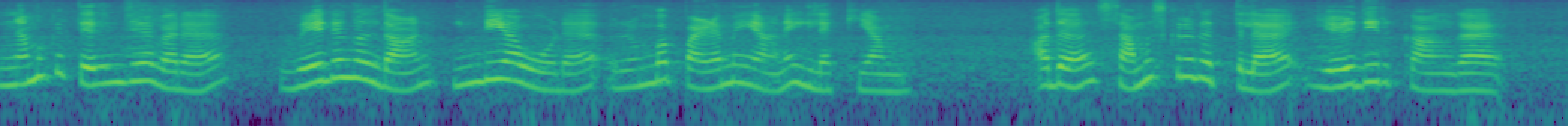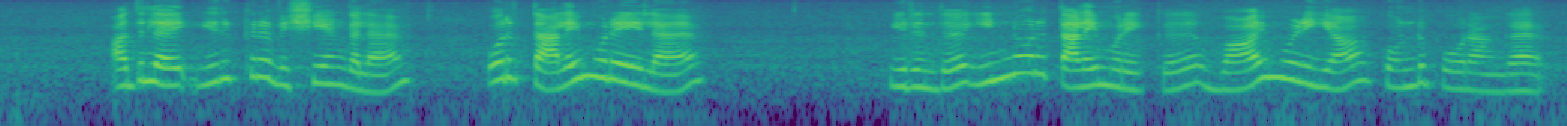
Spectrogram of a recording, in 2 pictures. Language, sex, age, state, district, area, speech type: Tamil, female, 30-45, Tamil Nadu, Kanchipuram, urban, read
